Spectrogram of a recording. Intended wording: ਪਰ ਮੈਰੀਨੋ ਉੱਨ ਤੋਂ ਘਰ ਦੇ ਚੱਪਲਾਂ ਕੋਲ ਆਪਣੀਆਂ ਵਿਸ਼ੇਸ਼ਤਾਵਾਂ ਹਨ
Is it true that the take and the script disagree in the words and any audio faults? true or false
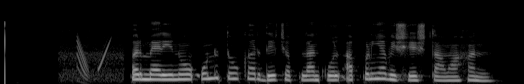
true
